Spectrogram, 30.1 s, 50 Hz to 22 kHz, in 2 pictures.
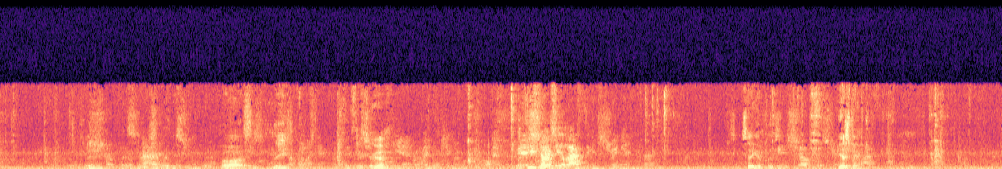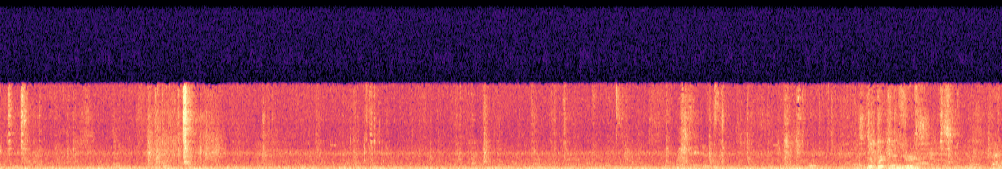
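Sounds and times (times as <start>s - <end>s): low room rumble: 0.0s - 30.0s.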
